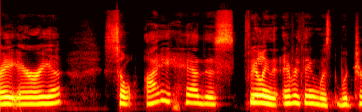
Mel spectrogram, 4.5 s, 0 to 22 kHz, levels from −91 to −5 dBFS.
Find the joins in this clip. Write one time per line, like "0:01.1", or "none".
none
